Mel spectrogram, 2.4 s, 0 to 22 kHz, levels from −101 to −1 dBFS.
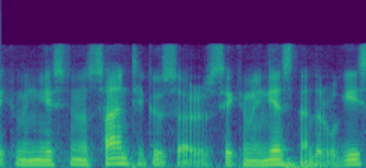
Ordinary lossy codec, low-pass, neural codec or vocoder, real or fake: MP3, 96 kbps; 7.2 kHz; codec, 16 kHz, 0.8 kbps, ZipCodec; fake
